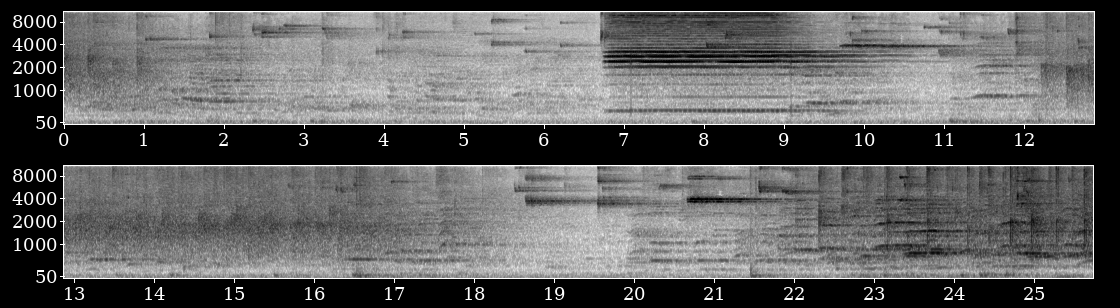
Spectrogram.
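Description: A basketball scoreboard horn sounds once, suddenly, about seven seconds in, holding one steady tone for about two seconds and ringing on in the large hall. Around it come a ball bouncing and sneakers squeaking on the wooden court, with players calling out.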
